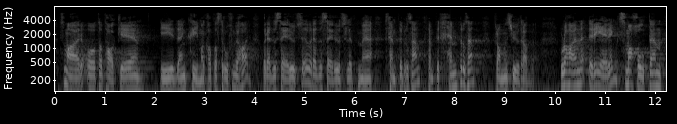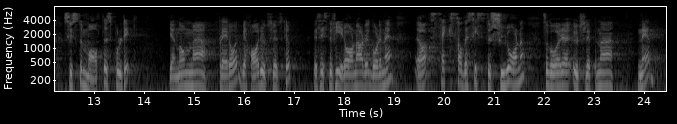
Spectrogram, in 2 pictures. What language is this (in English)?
Norwegian Bokmål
